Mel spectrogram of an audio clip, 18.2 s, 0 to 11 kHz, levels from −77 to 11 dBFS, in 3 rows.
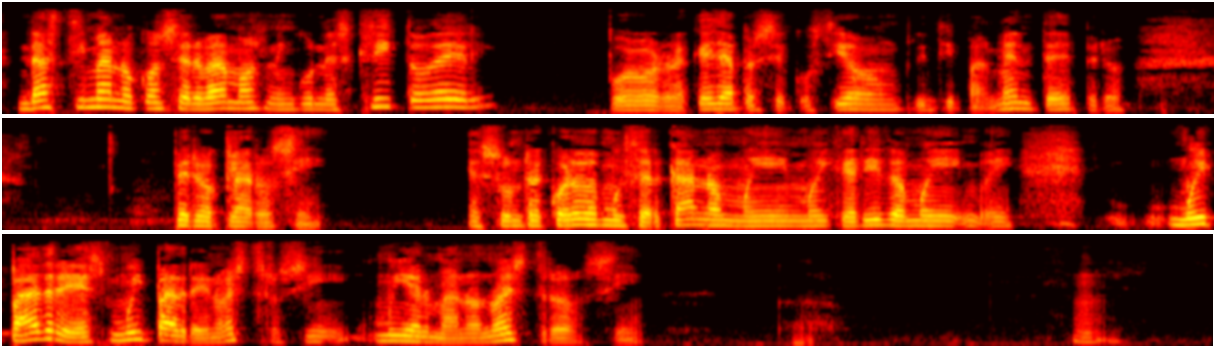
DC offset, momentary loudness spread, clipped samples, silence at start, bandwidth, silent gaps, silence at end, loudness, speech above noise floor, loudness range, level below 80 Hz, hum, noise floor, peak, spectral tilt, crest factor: under 0.1%; 16 LU; under 0.1%; 0.1 s; 8.8 kHz; none; 0.45 s; -19 LUFS; 45 dB; 6 LU; -62 dBFS; none; -65 dBFS; 0 dBFS; -5 dB/octave; 20 dB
